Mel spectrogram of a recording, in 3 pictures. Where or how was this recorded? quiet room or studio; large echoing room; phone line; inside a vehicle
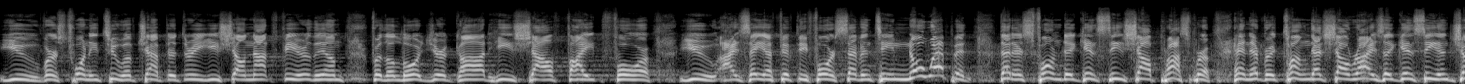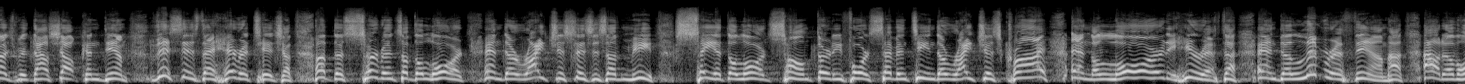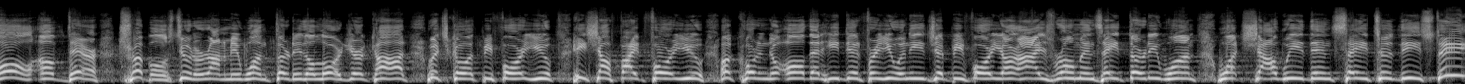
large echoing room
